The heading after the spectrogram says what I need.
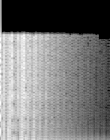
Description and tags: part of drumkit, based on sine & noise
